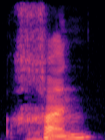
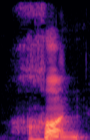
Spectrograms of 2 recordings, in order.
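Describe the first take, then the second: First: The syllable is said light, with a thin vowel. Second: The syllable is said heavy, with a full-mouthed vowel. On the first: The speaker calls it wrong. "It's not khan" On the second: The speaker calls it right. "So full mouth"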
